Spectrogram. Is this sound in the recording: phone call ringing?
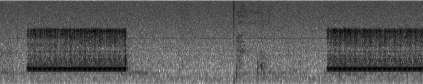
yes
